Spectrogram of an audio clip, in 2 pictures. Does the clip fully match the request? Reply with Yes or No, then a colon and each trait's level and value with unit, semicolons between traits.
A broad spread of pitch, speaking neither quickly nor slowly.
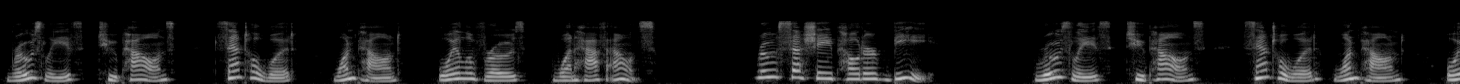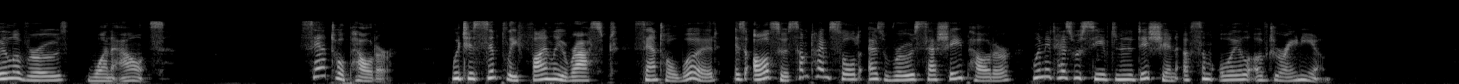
No: wide, 5.9 semitones; slow, 120 wpm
